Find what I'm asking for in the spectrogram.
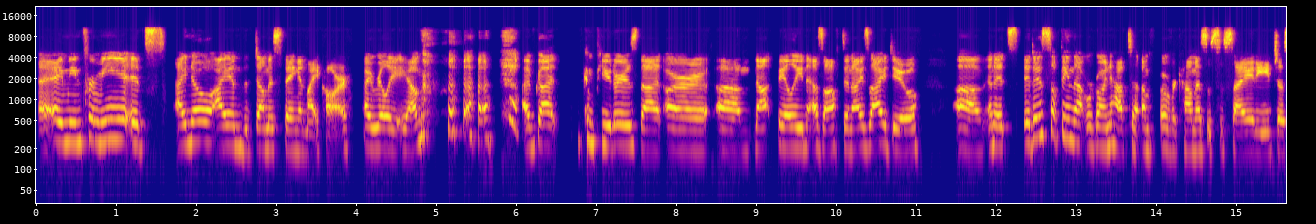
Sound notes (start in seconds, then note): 4.8 laughing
